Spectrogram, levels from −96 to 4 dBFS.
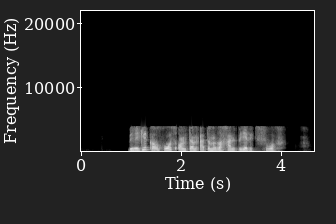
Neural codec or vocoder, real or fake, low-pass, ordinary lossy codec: codec, 16 kHz, 1.1 kbps, Voila-Tokenizer; fake; 7.2 kHz; AAC, 16 kbps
